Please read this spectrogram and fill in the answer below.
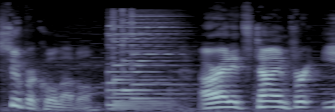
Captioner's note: Mario Selection Sound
